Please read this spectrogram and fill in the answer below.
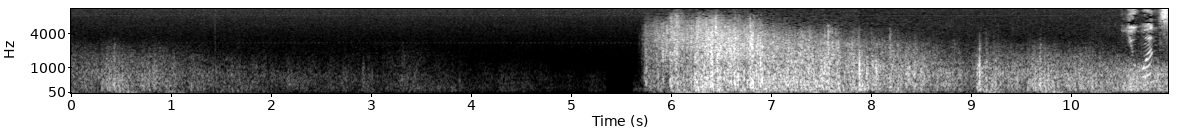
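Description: Thunder sound effect: a rumble fading away over the first few seconds, then a loud new thunderclap and rumble that starts suddenly about halfway through and keeps going.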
